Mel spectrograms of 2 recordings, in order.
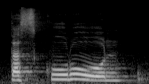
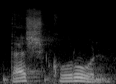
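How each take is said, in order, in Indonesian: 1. Konsonan sebelum -kurun adalah bunyi s. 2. Konsonan sebelum -kurun adalah bunyi sh. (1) "sebahagian dari kita membacanya menjadi tas taskurun" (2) "makhraj dari huruf shin ini adalah wastul lisan"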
